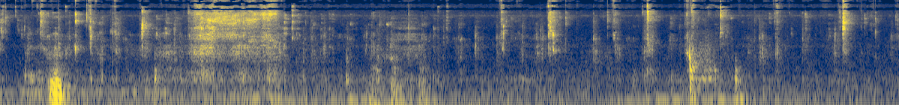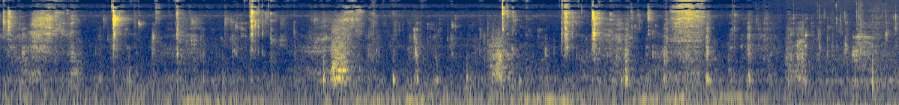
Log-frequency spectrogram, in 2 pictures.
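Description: Two people chewing and biting into pieces of spicy braised chicken (dak bokkeumtang) close to the microphone: a scatter of short, wet mouth clicks and smacks.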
